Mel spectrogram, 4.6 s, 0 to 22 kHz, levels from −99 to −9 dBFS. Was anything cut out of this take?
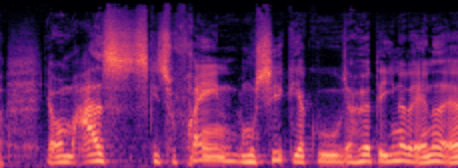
yes; 2 cuts; at 2.4 s, 3.4 s

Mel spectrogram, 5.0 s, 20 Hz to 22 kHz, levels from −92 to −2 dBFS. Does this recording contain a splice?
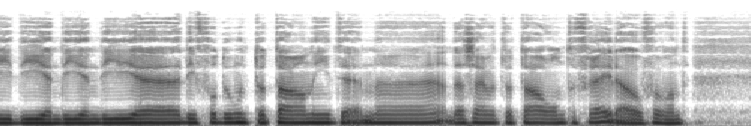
no; 0 cuts

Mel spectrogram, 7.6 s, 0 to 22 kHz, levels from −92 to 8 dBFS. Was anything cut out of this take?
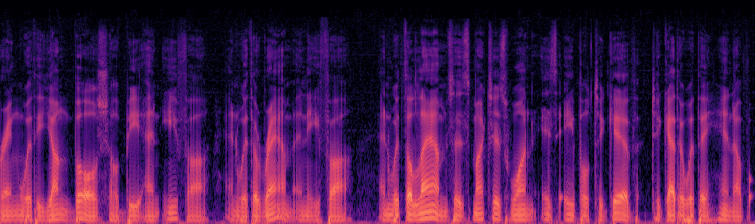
yes; 1 cut; at 2.2 s

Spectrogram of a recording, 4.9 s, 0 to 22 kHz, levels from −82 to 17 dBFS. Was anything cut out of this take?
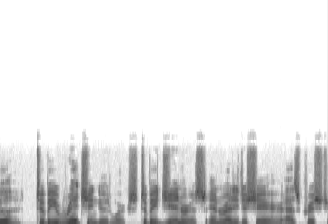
no; 0 cuts

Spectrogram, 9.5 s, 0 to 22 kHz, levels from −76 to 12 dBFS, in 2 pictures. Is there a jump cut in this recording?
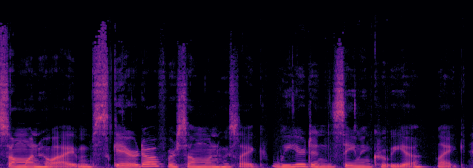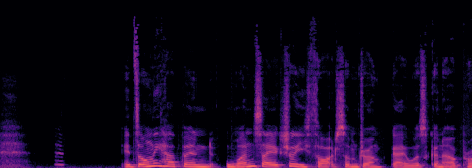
no; 0 cuts

